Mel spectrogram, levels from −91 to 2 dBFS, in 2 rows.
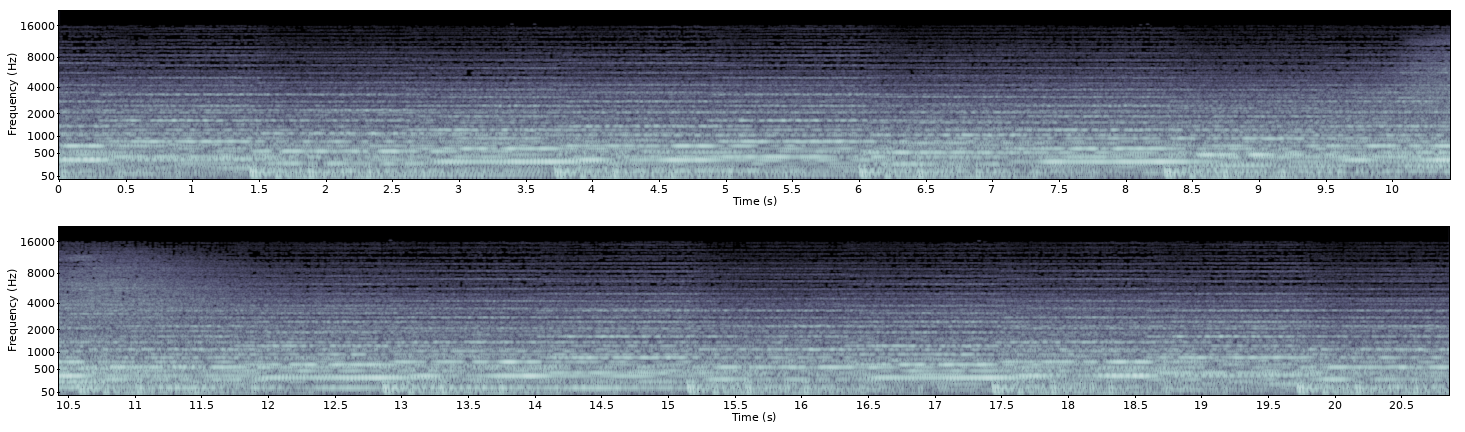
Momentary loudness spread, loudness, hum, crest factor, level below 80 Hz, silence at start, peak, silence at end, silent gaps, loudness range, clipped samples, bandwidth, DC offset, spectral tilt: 3 LU; -18 LUFS; none; 14 dB; -32 dBFS; 0 s; -4 dBFS; 0 s; none; 1 LU; under 0.1%; 16 kHz; under 0.1%; -6 dB/octave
